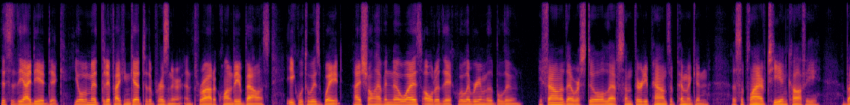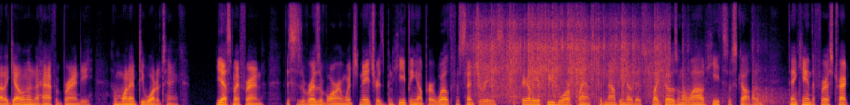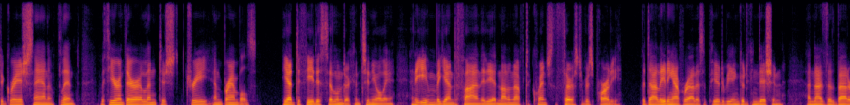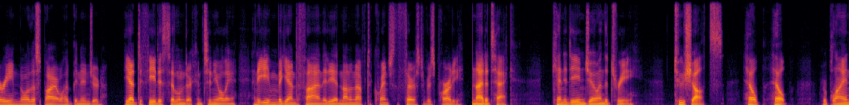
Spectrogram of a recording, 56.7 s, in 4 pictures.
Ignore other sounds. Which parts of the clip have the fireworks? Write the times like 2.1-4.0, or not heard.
21.9-27.5.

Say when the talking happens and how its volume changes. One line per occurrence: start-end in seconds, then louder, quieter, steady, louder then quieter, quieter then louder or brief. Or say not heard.
0.0-17.1 steady
17.8-56.6 steady.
